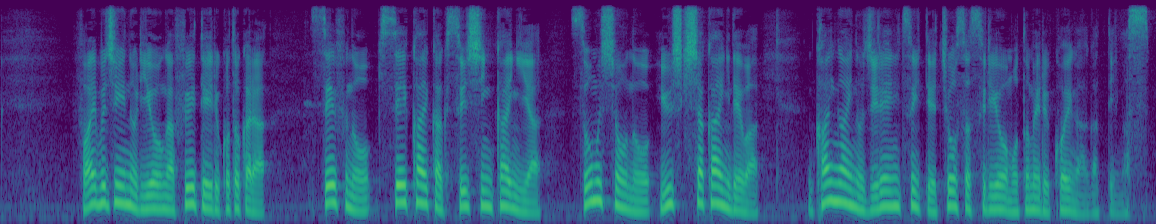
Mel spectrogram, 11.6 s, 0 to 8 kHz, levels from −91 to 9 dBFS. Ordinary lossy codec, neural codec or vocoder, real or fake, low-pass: none; none; real; 7.2 kHz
